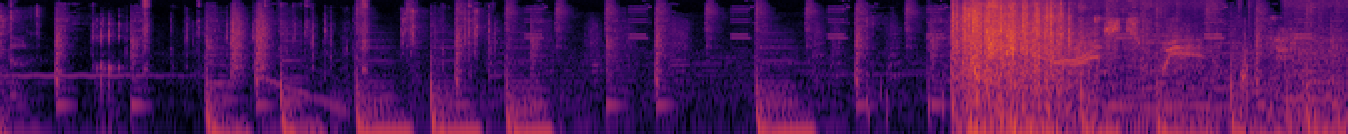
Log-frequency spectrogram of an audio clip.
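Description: Gunfire in Counter-Strike: Global Offensive comes as a series of sharp, loud shots, several spaced single cracks followed by a dense sustained burst near the end, with voices around it.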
